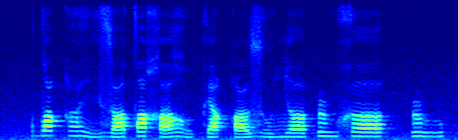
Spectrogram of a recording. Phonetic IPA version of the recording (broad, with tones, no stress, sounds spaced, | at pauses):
dˤ ɯ˥ q ɛ̤˥ ɦ e̤˨˥ z u˨˥ tˤ ʌ˥ χ ʌ˨˥ ʁ ṳ˨˥ k ɛ˨˥ q u˨˥ z o̤˥ ʎ ʌ˥ | ɭ ṳ˥ x ʌː˥ | ɭ ṳ˥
